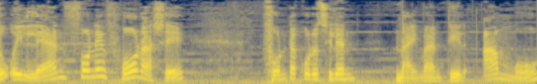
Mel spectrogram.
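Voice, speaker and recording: Over music in the background, a man with a high pitch speaks with very wide pitch swings. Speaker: radio show host. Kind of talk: horror story narration; radio show. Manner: conversational storytelling.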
